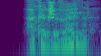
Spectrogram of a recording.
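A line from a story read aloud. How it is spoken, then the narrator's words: Trembling question. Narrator (Russian): дрожащим голосом спросила Иоганна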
